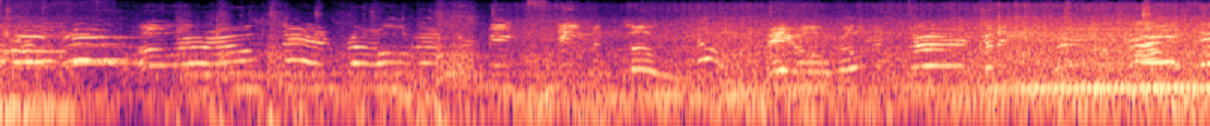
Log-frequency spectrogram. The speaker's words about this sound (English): Now the RV cruises past a brilliant vista of the Rockies, stirring up dust in its wake.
